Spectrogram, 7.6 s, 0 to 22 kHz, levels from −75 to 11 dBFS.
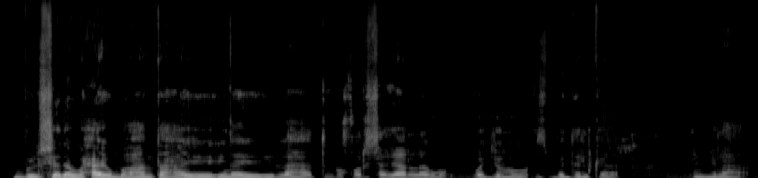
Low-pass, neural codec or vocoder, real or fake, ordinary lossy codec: none; vocoder, 44.1 kHz, 128 mel bands every 512 samples, BigVGAN v2; fake; none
